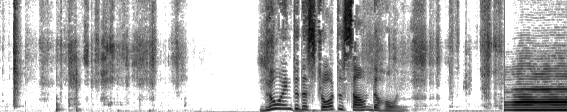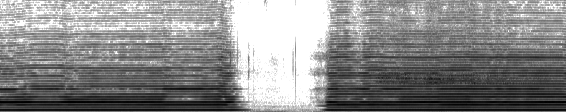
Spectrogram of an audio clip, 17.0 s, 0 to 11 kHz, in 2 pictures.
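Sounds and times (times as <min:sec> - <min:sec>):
paper-cup air horn blowing: 0:06.0 - 0:12.3, 0:13.2 - 0:17.0.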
